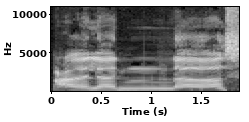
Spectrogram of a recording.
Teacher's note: لام کو اس نون کے ساتھ ملائیں گے اور نون مشدد ہے، اس کے اندر ہمیشہ غنہ کیا جائے گا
